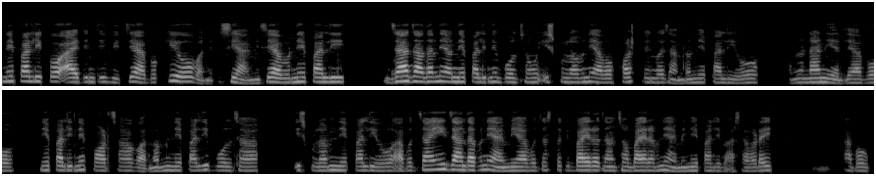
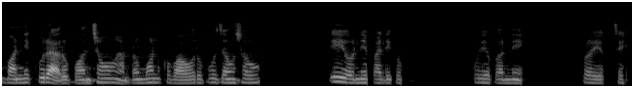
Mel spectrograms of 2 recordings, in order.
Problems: none marked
